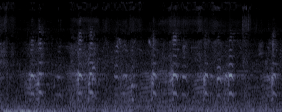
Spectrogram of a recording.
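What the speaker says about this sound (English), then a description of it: "And the geese are going off." Geese honk repeatedly in a park, a cluster of overlapping calls at middle distance that come in uneven bursts over low outdoor rumble.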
